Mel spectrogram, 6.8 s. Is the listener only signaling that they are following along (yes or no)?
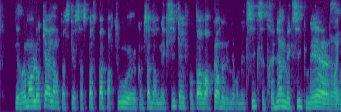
yes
